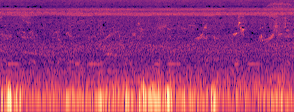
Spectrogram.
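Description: A low, uneven rumble with scattered faint bird chirps.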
